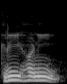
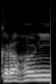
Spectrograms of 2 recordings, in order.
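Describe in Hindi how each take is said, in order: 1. पहला अक्षर 'gri' की तरह बोला जाता है। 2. पहला अक्षर 'gra' की तरह बोला जाता है। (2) "ये ग्रहणी नहीं है"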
